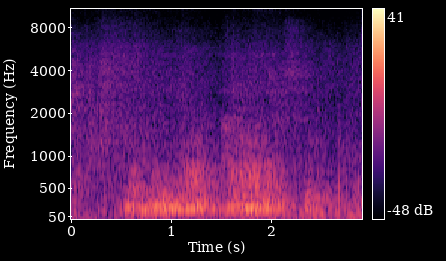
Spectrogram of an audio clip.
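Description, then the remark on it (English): Chairs being moved and cleared away for people at a Sunday morning Kensington Unitarians gathering: a run of low scraping and knocking thuds, fairly loud and uneven, with no voices over them. “Just clearing some chairs there for people.”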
